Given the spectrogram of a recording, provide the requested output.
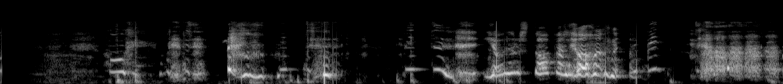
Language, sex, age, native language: Icelandic, male, 10, Icelandic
